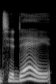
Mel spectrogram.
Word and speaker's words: today: In today, the heavy emphasis or stress lands on that second syllable, today. But in table, that heavy strike hits right at the front, ta-bull.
